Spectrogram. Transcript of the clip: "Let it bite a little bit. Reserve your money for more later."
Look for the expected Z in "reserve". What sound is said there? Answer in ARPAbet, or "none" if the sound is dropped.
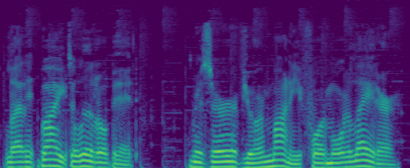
Z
